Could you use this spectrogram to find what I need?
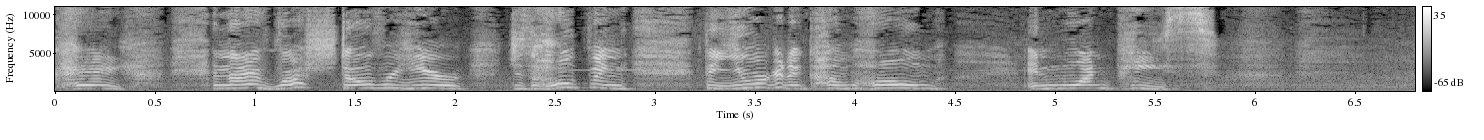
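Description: A young woman shouts angrily up close.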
